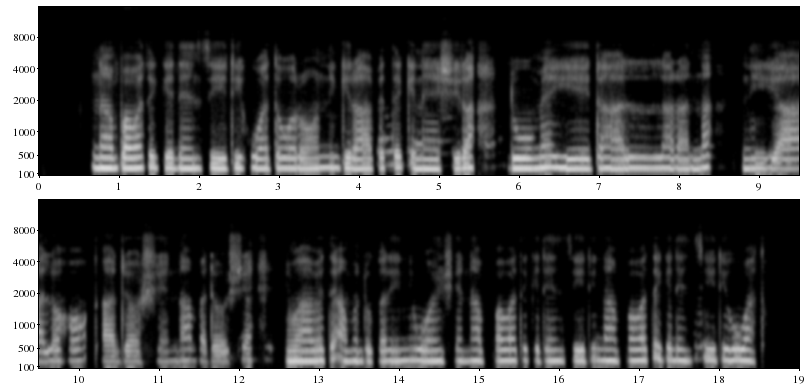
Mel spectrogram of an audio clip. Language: Sidamo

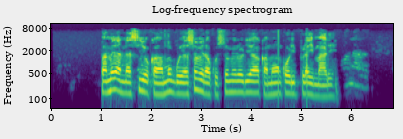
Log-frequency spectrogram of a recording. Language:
Ganda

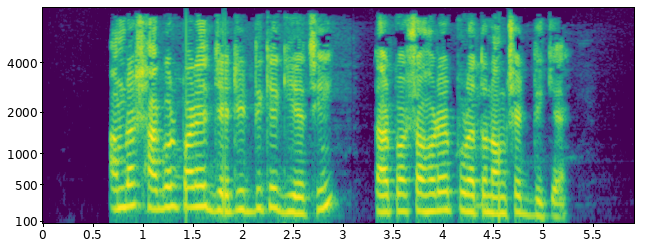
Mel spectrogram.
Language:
Bangla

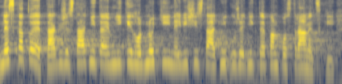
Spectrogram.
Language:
Czech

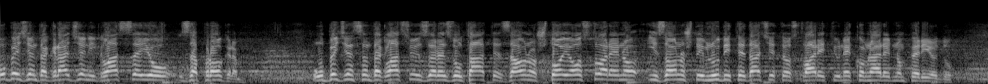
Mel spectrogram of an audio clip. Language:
Serbian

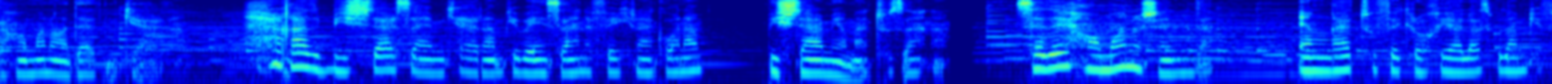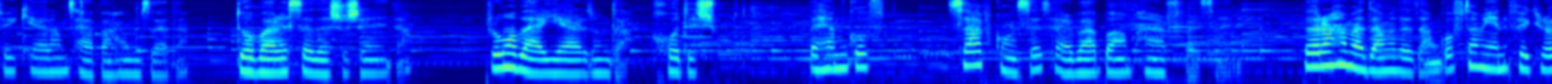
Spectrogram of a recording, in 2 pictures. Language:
Persian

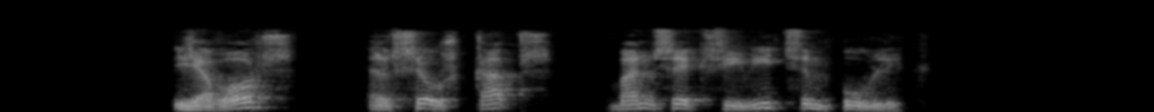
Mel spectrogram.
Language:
Catalan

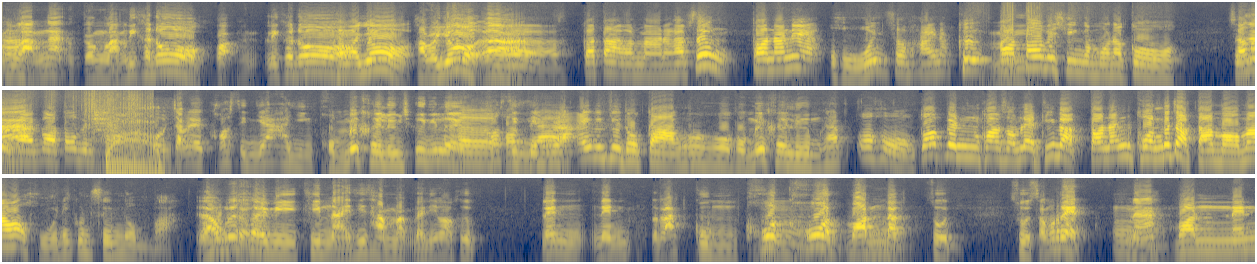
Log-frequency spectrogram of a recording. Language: Thai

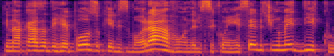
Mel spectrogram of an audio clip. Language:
Portuguese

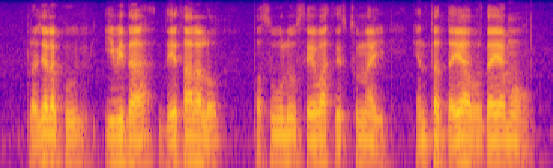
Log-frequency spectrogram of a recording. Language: Telugu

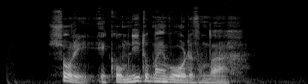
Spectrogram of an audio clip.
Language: Dutch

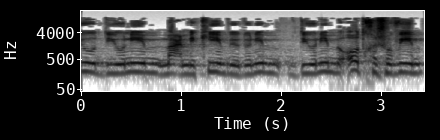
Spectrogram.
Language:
Hebrew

